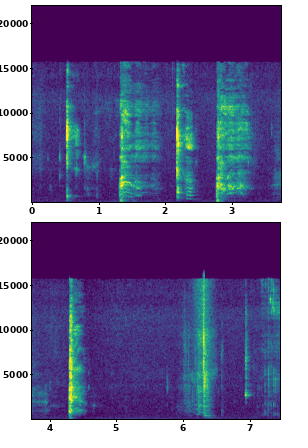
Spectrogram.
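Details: Child acting sick with a "sickly" cough: about five short, harsh coughs and throat clears over seven seconds, some with a brief rough tail, against faint room noise.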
